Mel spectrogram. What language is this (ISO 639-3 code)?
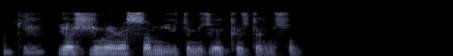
uig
